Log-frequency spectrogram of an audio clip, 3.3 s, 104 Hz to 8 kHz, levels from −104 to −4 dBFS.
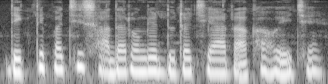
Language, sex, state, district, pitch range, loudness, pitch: Bengali, female, West Bengal, Alipurduar, 185-210 Hz, -15 LUFS, 195 Hz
